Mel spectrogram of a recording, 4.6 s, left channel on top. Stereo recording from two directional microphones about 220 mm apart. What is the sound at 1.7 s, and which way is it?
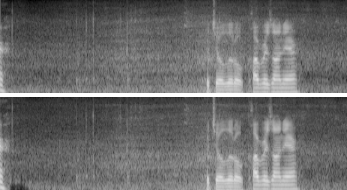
Vehicle, 40° left (ahead or behind).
